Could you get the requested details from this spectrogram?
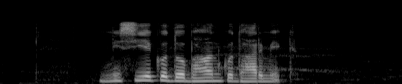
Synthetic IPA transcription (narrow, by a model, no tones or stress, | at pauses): misijekod̪obʱaːnkod̪ʱaːɾmḭk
